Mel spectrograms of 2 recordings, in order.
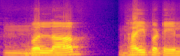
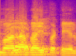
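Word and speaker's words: वल्लभभाई पटेल: सरदार वल्लभ भाई पटेल, प्रोनाउंसिएशन में last time mistake हुई थी, तो कमेंट में व्यूअर्स ने बताया था वल्लभ भाई पटेल है, हम वाला भाई पटेल बोल रहे थे।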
